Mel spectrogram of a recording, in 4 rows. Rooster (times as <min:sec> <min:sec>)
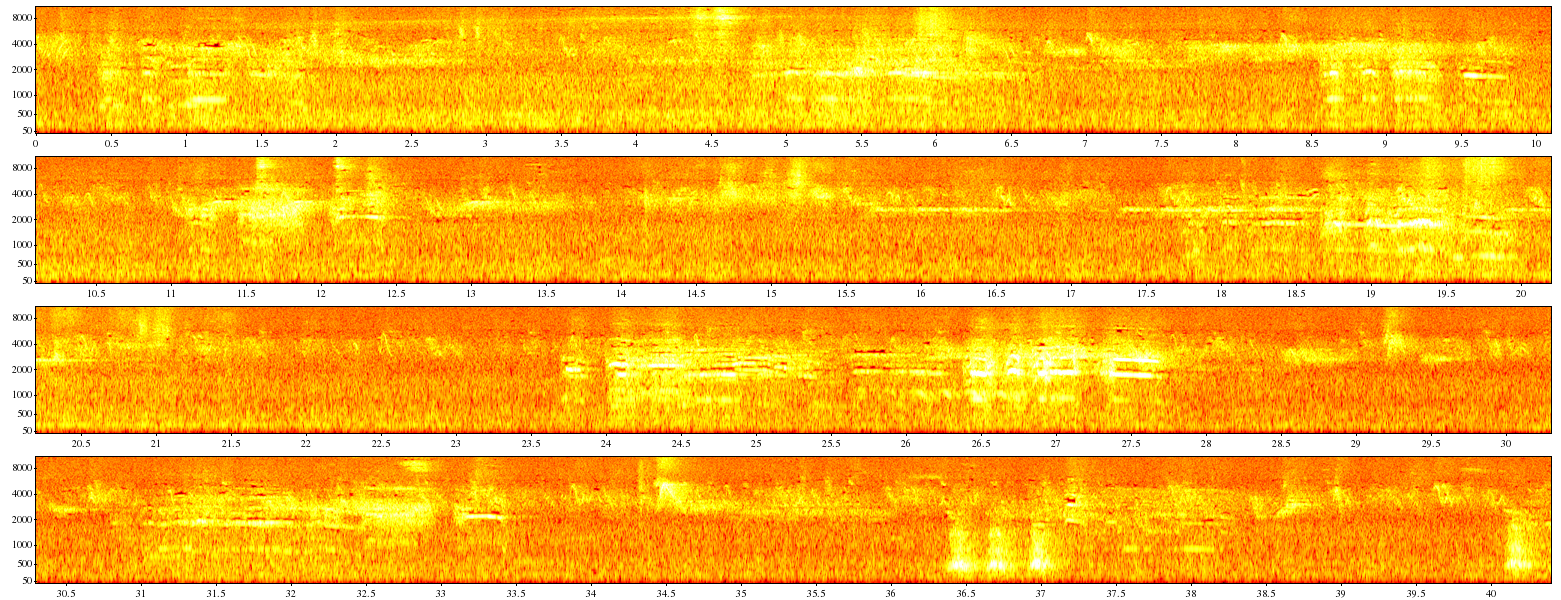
0:00.4 0:02.0, 0:04.8 0:06.8, 0:08.6 0:09.9, 0:17.7 0:20.3, 0:23.7 0:27.8, 0:31.0 0:33.5, 0:36.9 0:38.4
